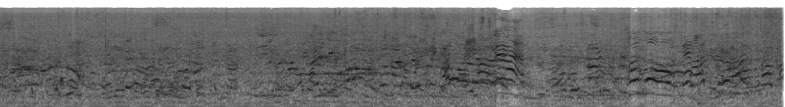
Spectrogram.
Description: Gurgling sound of a stream as people are speaking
